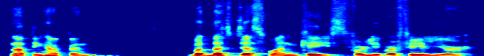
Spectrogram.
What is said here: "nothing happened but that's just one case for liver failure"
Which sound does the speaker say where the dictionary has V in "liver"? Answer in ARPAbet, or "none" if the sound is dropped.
B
